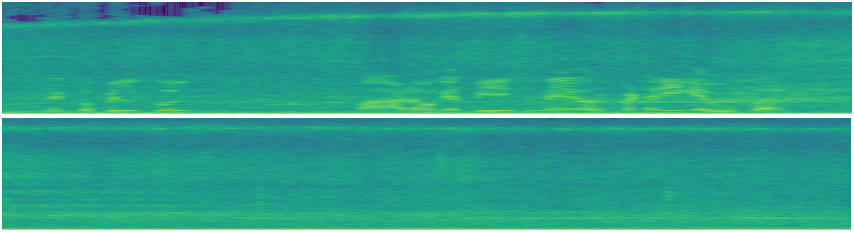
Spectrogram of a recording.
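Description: A diesel locomotive engine idling: a loud, steady low rumble with a fast, even pulse.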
